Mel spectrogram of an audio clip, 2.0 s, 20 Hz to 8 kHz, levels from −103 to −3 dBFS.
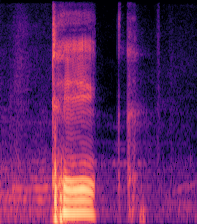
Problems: background conversations at intervals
